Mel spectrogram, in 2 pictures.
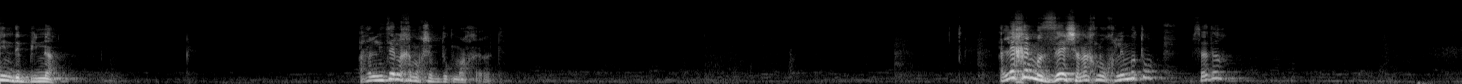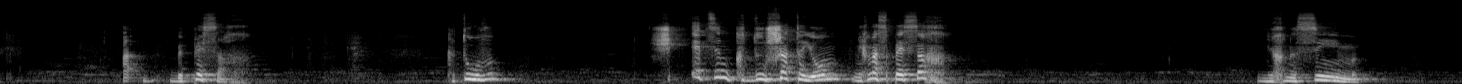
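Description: An elderly man speaks calmly into a microphone, in bursts with long pauses.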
